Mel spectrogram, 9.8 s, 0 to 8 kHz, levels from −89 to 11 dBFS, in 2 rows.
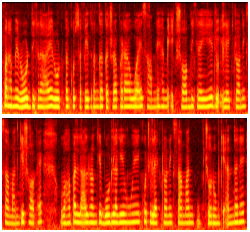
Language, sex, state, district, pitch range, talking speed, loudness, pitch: Hindi, female, Bihar, Sitamarhi, 200-215 Hz, 315 wpm, -17 LUFS, 210 Hz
